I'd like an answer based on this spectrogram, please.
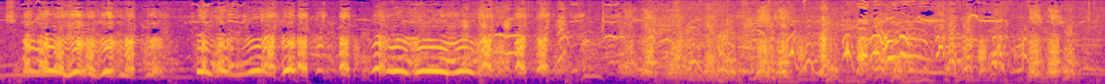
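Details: Team of crossbred husky mix sled dogs on a snowy night run; several dogs yelp and howl together, wavering cries early on giving way to denser, choppier yips and barks, with a faint grinding of the sled brake.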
